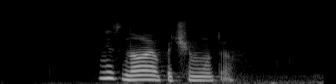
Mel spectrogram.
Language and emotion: Russian, sad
